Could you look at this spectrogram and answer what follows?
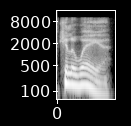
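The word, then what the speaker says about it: Kīlauea: It is called sometimes Kuria, sometimes Kilauea, for the natives seem not very particular about the pronunciation of their L and their R, but where one uses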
